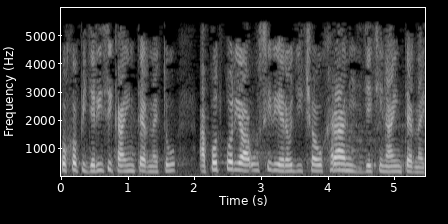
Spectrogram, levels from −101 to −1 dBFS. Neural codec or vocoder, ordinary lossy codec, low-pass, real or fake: none; MP3, 32 kbps; 5.4 kHz; real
